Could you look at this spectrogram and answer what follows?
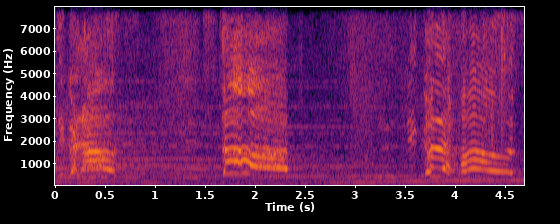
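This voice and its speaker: A desperate mother in a dramatic game scene. Her voice is extremely high and distraught, pleading in long, drawn-out cries over music. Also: expressive, exaggerated voice. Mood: anguished. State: crying out, distraught. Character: desperate, anguished mother in ancient Sparta. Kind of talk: dramatic video game acting.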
